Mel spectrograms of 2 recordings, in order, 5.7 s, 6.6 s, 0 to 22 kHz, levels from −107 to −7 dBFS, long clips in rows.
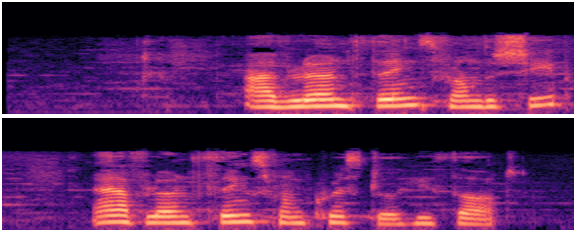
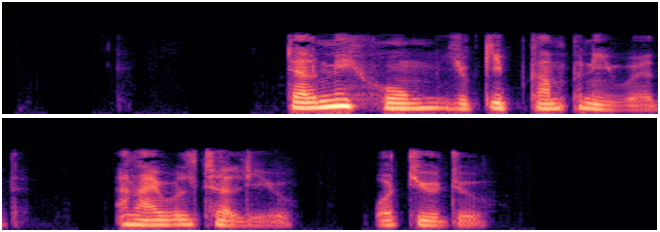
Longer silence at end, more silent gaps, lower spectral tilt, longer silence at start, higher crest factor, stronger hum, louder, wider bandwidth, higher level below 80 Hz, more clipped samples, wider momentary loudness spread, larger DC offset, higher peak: second, 0.3 s vs 0.9 s; second, none vs 3.65-3.79 s, 4.97-5.08 s; second, -5.5 dB/octave vs -7.5 dB/octave; second, 0.7 s vs 1.45 s; about the same, 16 dB vs 20 dB; neither; about the same, -24 LUFS vs -22 LUFS; about the same, 7.8 kHz vs 7.8 kHz; about the same, -66 dBFS vs -62 dBFS; neither; second, 11 LU vs 24 LU; neither; second, -8 dBFS vs -4 dBFS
